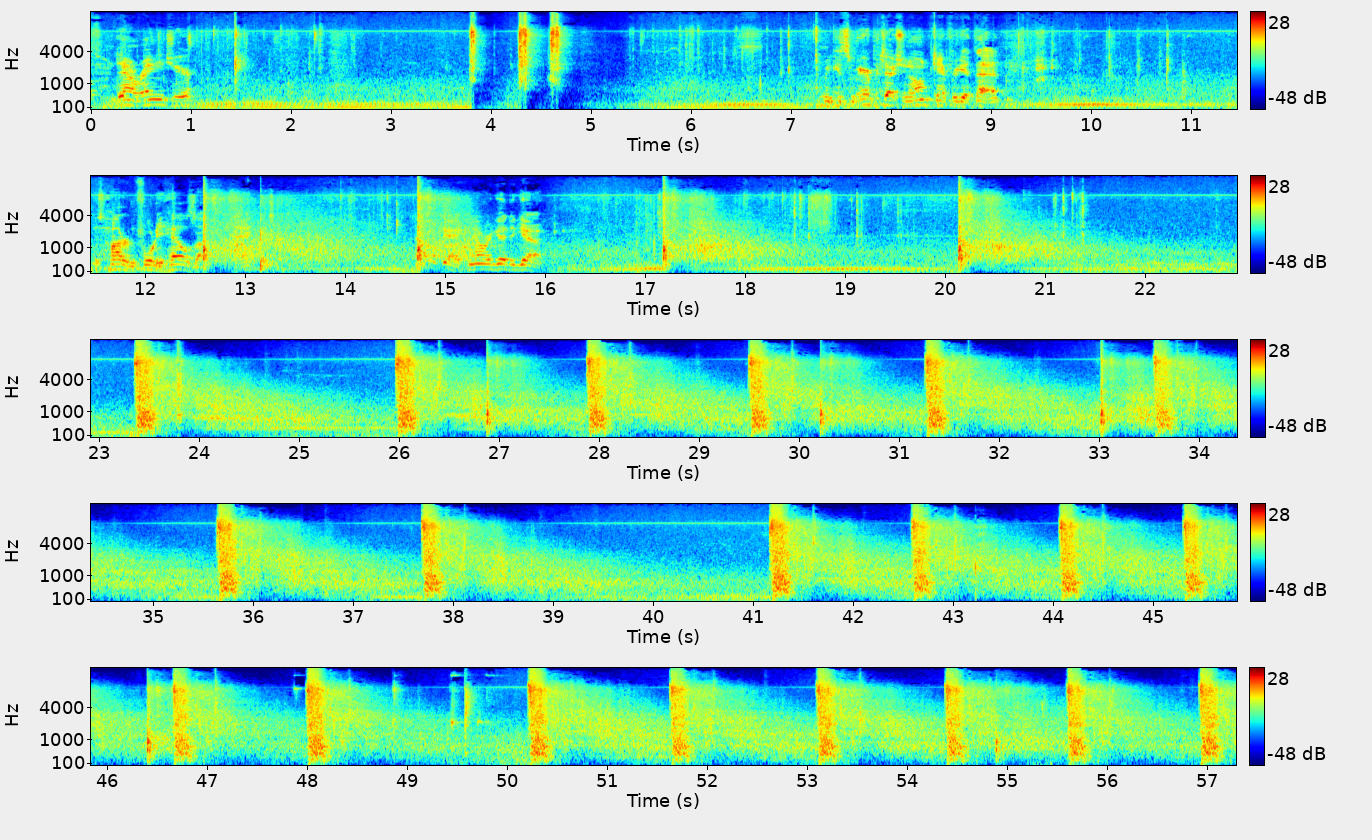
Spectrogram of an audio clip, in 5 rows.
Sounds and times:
Speech: 0.0 - 1.1, 7.3 - 9.2, 11.5 - 13.2, 15.0 - 16.0
Outside, rural or natural: 0.0 - 57.2.

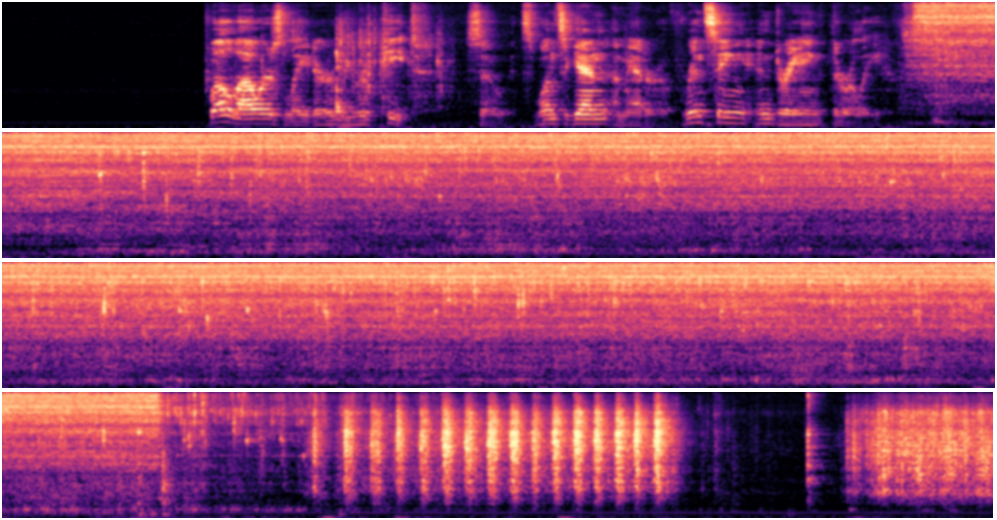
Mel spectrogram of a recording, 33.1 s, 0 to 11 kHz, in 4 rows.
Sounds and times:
Water tap, faucet: 7.5 - 27.6
Sink (filling or washing): 7.5 - 28.7, 31.9 - 33.0.

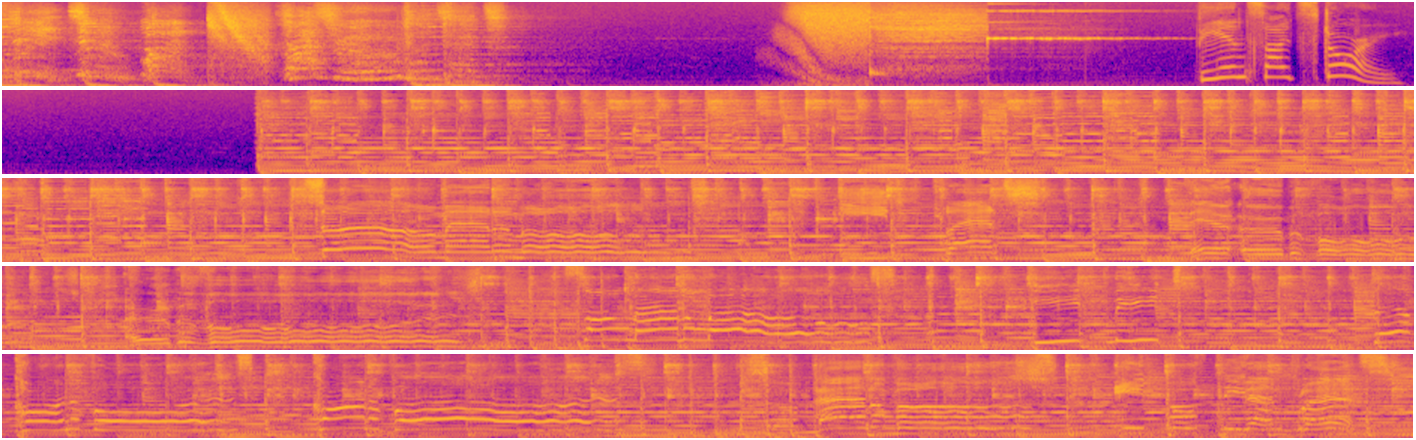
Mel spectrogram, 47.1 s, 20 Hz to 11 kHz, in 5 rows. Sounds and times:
Music: 0.0 - 3.8, 11.1 - 47.0
Speech: 8.0 - 9.4.

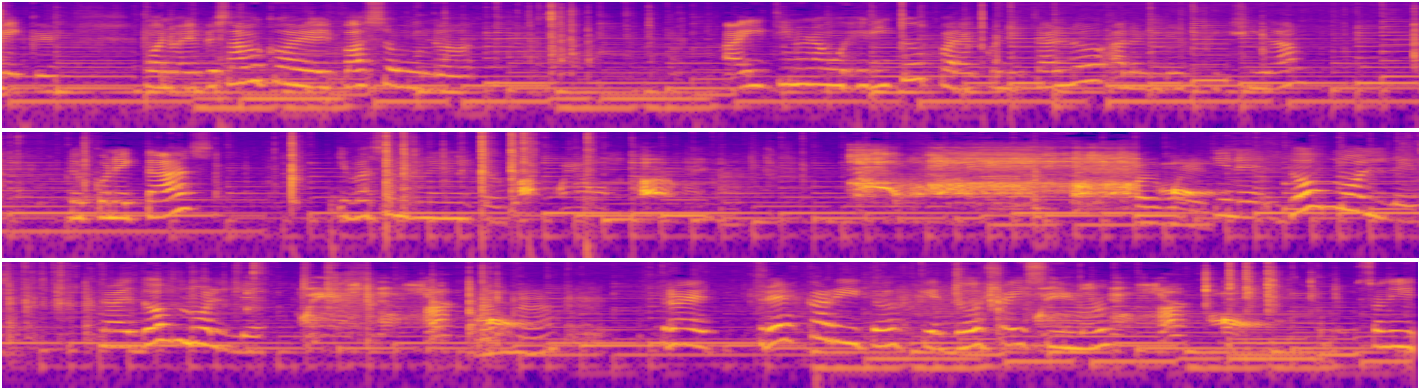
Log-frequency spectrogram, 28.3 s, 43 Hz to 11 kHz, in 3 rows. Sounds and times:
Music: 0.0 - 28.3
Speech: 21.0 - 22.6.

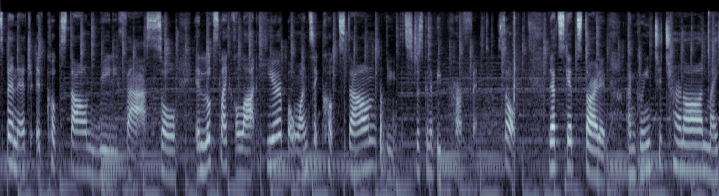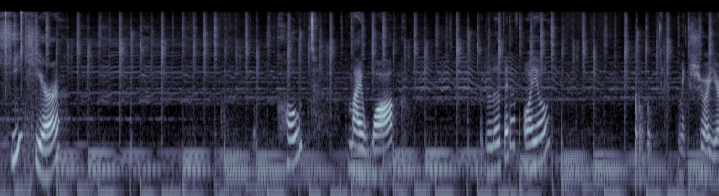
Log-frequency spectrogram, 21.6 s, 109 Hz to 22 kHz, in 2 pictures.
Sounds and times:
Speech: 0.0 - 11.7, 15.0 - 16.8, 18.0 - 19.1, 21.0 - 21.5
Music: 0.0 - 21.5.

